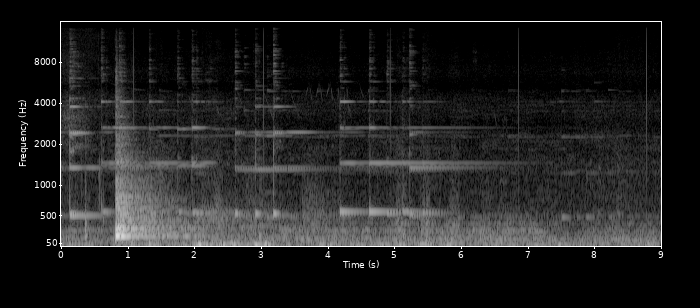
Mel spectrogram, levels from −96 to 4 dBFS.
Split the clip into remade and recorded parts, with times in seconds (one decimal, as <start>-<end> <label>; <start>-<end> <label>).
0.0-9.0 recorded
